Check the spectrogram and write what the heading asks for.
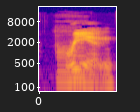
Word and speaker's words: Rian: Rian, but he's spelled like Ryan Johnson.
